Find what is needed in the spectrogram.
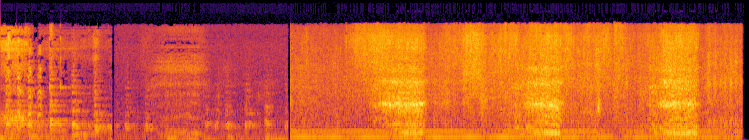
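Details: Dad snoring while a baby reacts: loud rasping snores, about three in fifteen seconds, after music and chatter, steady background hum throughout; snoring.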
